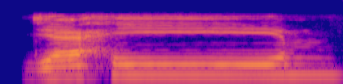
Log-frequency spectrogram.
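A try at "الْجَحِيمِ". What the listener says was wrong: Hati-hati berubah jadi jahim. Hin. Him. Gitu. Jangan hin. Beda ya.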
